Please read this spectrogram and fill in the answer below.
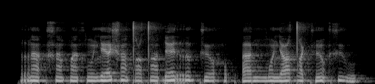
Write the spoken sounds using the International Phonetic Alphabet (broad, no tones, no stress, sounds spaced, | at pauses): r ã ʔ x ã p ã x ũ lʲ a xʲ ɔ̃ tˤ u tˤ ũ ɗ ɛ r ɤ kʲ ɔ h ɔ p ʔ a ŋ͡m ɔ̃ lʲ ɛ dˤ a kʲ ɔ̃ ʔ xʲ u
